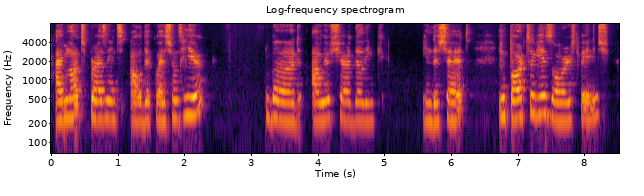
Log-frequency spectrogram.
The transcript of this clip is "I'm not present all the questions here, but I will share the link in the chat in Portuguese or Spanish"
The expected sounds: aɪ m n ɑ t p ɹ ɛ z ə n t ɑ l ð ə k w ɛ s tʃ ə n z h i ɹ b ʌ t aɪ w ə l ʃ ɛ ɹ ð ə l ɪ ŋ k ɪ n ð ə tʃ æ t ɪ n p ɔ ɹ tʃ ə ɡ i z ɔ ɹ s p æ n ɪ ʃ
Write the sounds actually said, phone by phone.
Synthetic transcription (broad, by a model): aɪ m n ɑ t p ɹ ɛ z ə n t ɑ l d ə k w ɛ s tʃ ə n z h i ɹ b ʌ t aɪ w ə l ʃ ɛ ɹ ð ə l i ŋ k ɪ n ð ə ʃ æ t ɪ n p ɔ ɹ tʃ ə ɡ i z ɔ ɹ s p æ n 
